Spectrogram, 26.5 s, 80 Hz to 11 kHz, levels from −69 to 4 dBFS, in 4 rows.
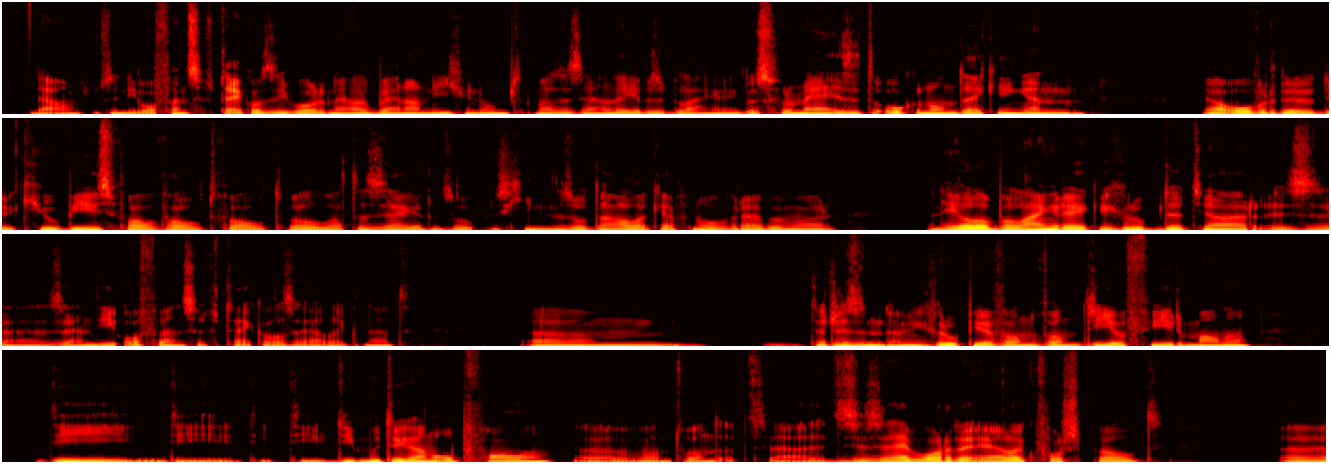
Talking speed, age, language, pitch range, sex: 205 wpm, 20-39, Dutch, 105-125 Hz, male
